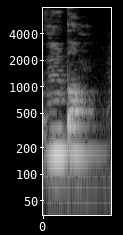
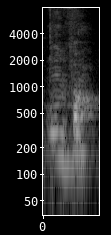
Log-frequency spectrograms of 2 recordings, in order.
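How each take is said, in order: First: The middle consonant is a b sound. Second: The middle consonant is a v sound. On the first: This is the standard central dialect form. "So Central Igbo" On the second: This is the regional dialect form. "Olumba, Olundi"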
